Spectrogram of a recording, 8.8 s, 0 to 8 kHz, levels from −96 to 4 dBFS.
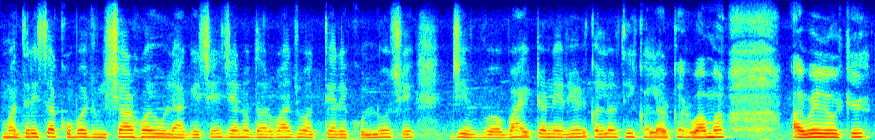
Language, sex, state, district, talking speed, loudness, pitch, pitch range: Gujarati, female, Gujarat, Valsad, 150 wpm, -18 LUFS, 190 Hz, 180-195 Hz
